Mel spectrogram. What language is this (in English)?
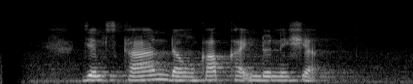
Sundanese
